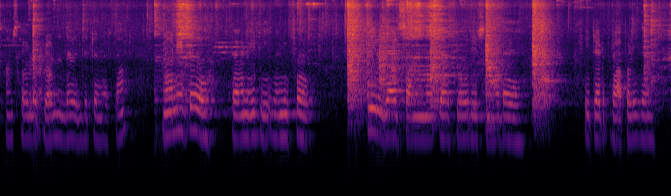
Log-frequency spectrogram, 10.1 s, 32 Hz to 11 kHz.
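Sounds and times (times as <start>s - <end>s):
person talking: 0.0s - 4.8s, 5.5s - 7.9s, 8.8s - 10.0s
metal cookware clattering: 2.2s - 10.0s.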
